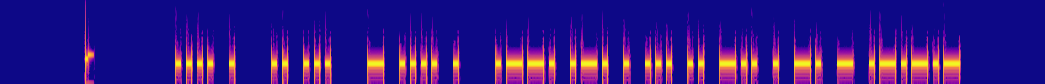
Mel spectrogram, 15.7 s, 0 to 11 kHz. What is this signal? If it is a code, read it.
Morse code, heard as a keyed tone, about 15 wpm, 700 Hz. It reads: HE IS THE PRESIDENT.
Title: Sentences from Top 1000 Words 15wpm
